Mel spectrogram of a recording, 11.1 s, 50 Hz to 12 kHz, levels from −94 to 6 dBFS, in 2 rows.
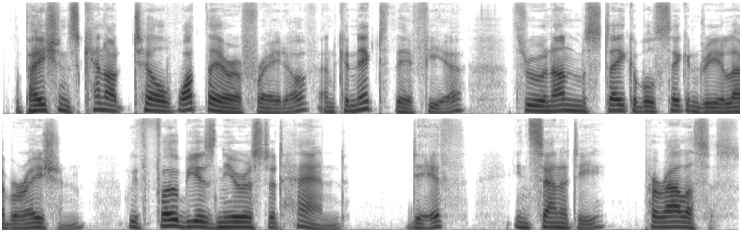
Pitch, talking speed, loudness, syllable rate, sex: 145 Hz, 140 wpm, -19 LUFS, 5.6 syllables/s, male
